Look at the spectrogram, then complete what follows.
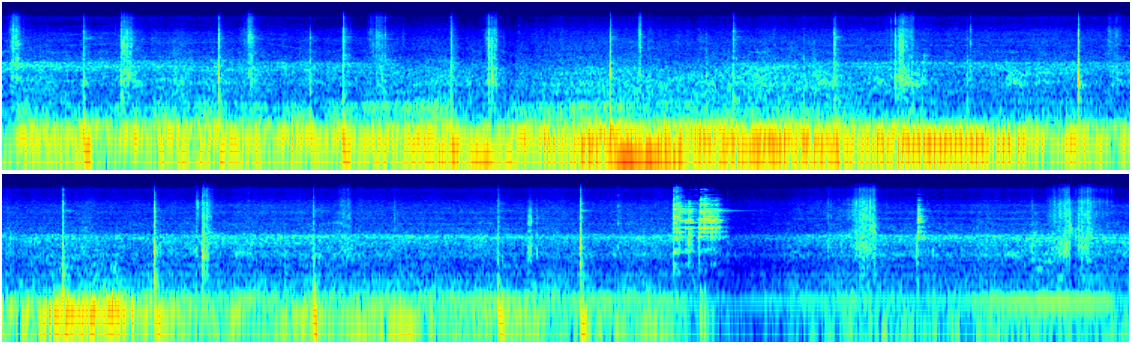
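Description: A machete chopping coconuts: sharp knocks repeated at uneven intervals, with a short loud scraping rasp about three-quarters of the way through. A steady low engine-like hum runs underneath.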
